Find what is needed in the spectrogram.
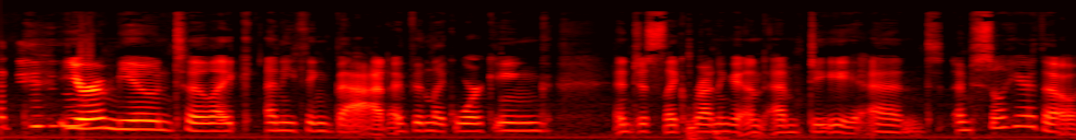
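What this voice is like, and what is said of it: Sick, strained voice. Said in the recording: “I am coming to you very sick right now ... apologize for my voice”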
